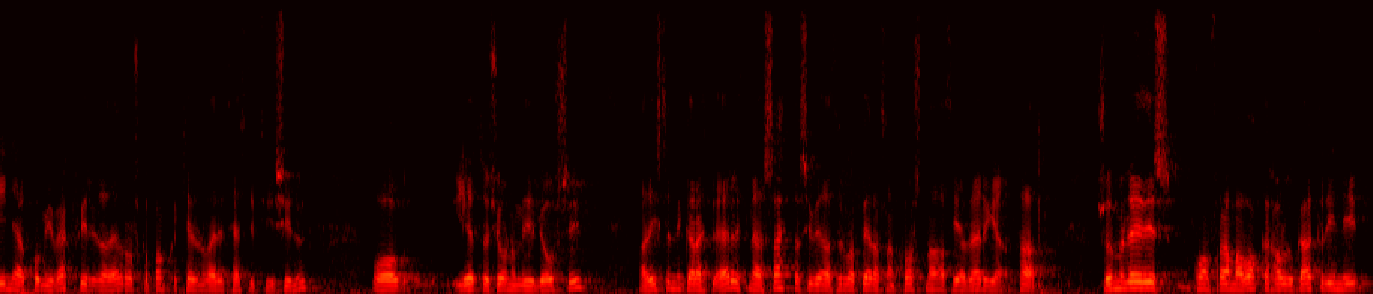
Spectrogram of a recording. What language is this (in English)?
Icelandic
